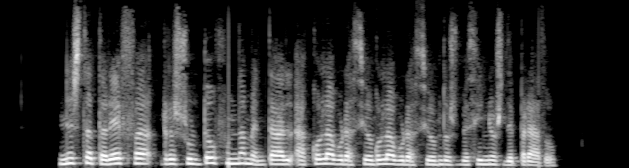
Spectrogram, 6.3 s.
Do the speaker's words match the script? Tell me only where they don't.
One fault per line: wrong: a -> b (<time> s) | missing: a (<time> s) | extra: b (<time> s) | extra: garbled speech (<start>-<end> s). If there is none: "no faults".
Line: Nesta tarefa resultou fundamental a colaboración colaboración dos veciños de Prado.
no faults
